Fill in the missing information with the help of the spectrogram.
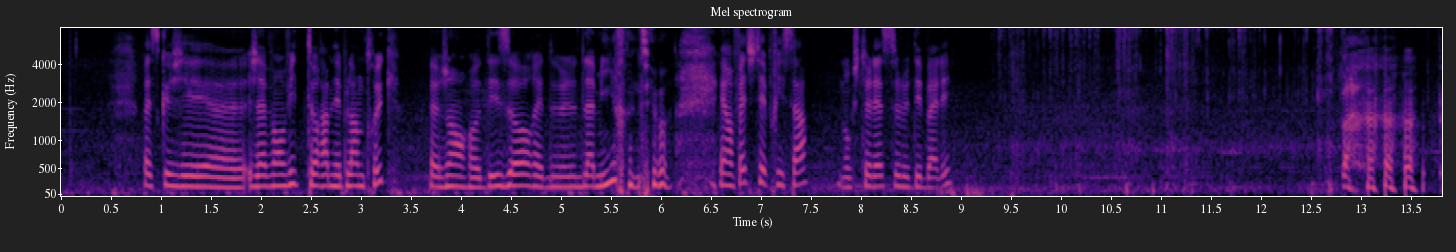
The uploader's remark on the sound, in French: En direct de la Villette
